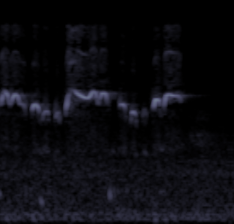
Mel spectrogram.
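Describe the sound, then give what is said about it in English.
A bright, high whistled birdsong of quick warbling phrases and trills, rising and dipping in pitch, with short pauses between bursts before a final sustained note fades out. No one speaks. “It stood right on his nose, and it sang to him.”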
